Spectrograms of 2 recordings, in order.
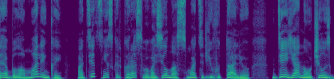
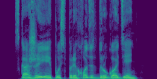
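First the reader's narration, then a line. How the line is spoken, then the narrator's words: Father grumbling. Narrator (Russian): проворчал отец Розы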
